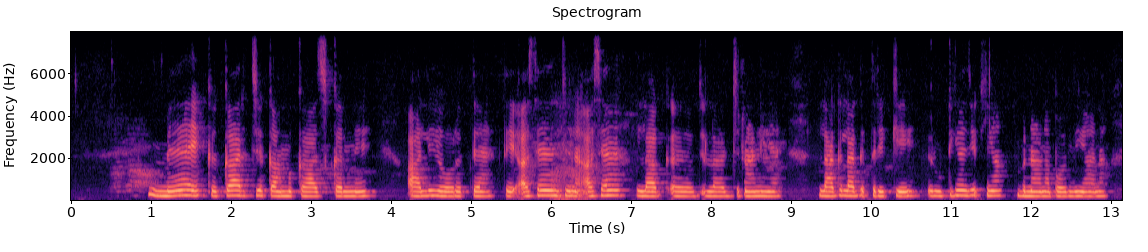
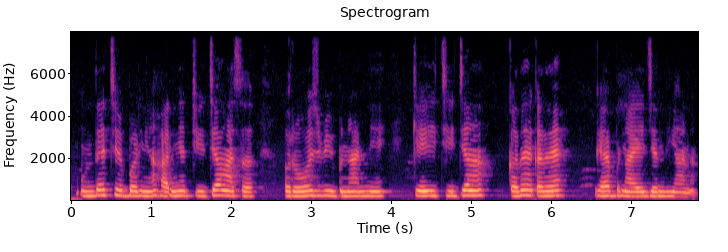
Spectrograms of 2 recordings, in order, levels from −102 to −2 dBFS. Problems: none marked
